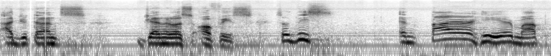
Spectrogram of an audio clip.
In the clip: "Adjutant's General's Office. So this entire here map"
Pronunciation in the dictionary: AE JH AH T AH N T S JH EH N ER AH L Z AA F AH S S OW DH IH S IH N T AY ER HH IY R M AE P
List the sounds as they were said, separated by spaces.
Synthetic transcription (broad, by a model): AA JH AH T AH N T S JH EH N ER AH L S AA F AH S S OW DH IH S IH N T AY ER HH IY R M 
